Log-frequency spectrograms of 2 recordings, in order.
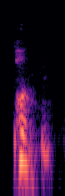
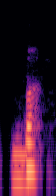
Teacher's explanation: Stop because when you produce the sound, p, there's a sudden stop. You don't say pa, it's p.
